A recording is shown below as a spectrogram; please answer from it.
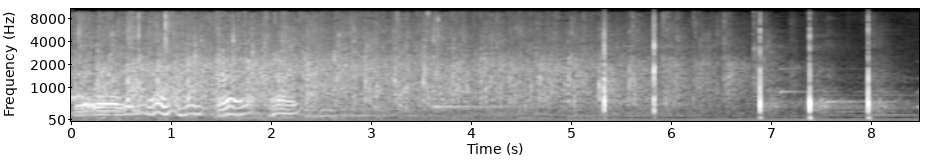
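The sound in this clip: Applause from a gathered audience welcoming newcomers: steady, dense clapping with a voice briefly audible at the start, gradually thinning out, with a few sharp, isolated claps toward the end.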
